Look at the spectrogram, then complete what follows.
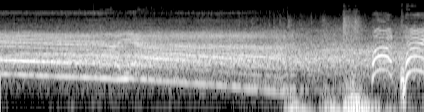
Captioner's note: crowd cheers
